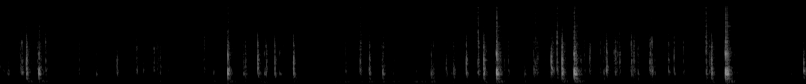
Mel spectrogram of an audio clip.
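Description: Fingertips of both hands type on a white/cream plastic retro computer keyboard with round typewriter-style keycaps, resting on a desk. Quick, irregular bursts of short, bright clicks and clacks come in uneven runs with brief pauses, each press dying away almost instantly, over a faint low hum.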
